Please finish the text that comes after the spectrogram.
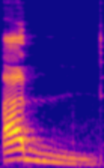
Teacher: when you are pronouncing the letter Dal, the makhraj closed totally.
